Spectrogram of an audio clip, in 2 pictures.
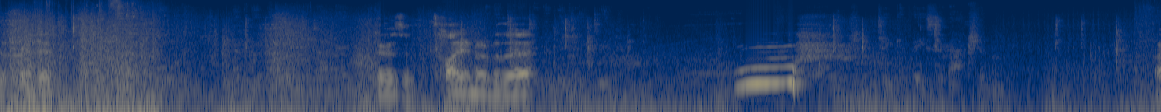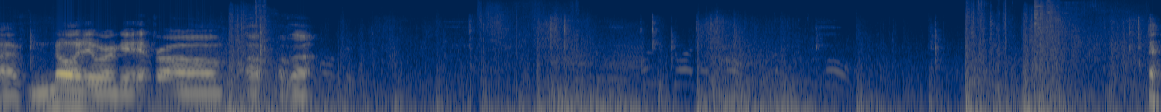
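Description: Heavy guns fire in bursts.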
